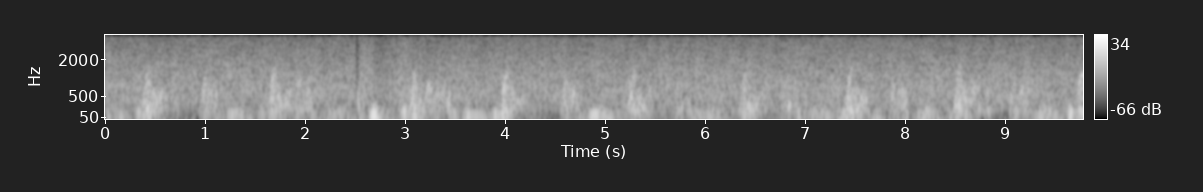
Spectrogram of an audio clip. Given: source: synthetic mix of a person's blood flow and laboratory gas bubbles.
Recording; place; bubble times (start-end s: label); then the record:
Doppler ultrasound of blood flow; precordium
8.71-8.87 s: bubbles
From the record:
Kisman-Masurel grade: 111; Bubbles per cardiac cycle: 1 to 2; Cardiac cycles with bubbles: 1 to 10%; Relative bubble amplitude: barely perceptible (0.100 to 0.250); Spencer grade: 1 (occasional bubble signal discernible with the cardiac motion signal, with majority of cardiac periods free of bubbles); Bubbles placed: only in the low amplitude regions of the cardiac cycle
